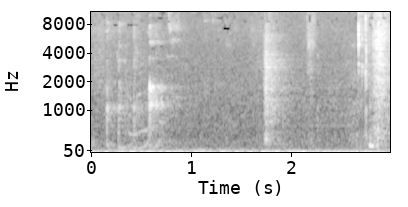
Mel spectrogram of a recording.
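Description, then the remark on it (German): Wet gulping as someone drinks, a few loud swallows breaking through with a gurgling, draining quality like a sink emptying after its plug is pulled, over a low background murmur. “Weißt du, wie sich das anhört, wenn du trinkst? Wenn du so ein Waschbecken einlässt und dann ein Stöpsel rausnimmst, wenn so das letzte Stück vom Wasser...”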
